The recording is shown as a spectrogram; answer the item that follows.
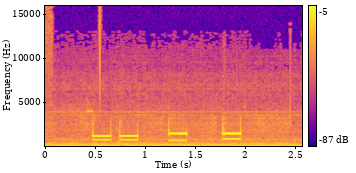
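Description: A telephone number is dialed on a keypad: four short, clear touch-tone beeps at slightly different pitches, spaced unevenly over a constant low rumble.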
